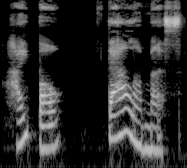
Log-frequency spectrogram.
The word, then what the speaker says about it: hypothalamus: parts of that word let's Clap the syllables in hypothalamus let's do it again hypothalamus let's do it faster hypothalamus do it again hypothalamus one more time hypothalamus that was five whole syllables hypothalamus wow big word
